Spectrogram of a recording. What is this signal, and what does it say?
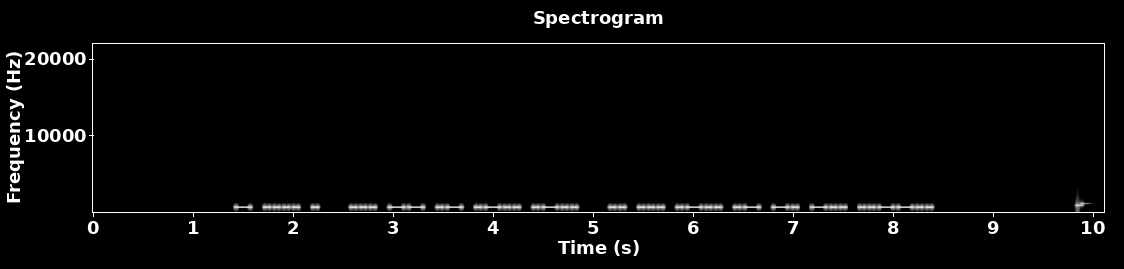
Morse code, heard as a keyed tone, about 25 wpm, 700 Hz. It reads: THE SMALL ISLAND?
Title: Sentences from Top 1000 Words - Review Part 3 - 25wpm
